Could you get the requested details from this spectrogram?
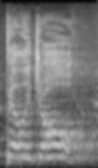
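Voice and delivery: high, emphatic "Joel" as one syllable; American pronunciation. Retold or imitated. Comic remembers who pronounces it so, "Joel" as one high syllable. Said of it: "pronounces it Billy Joel".

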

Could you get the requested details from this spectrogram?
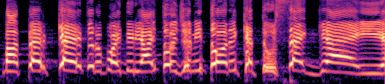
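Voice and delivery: yelling in Italian. Retold or imitated. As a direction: plead angrily in Italian. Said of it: "while I'm yelling at him".

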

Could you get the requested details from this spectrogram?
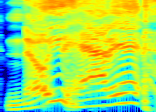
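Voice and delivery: slow, drawn-out calling out of a lie; imitating wife. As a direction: mimic the wife catching him out. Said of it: "Chia's in the background".

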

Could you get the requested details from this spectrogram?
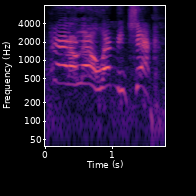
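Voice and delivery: high, loud woman shouting back from inside; shouting woman's voice. Retold or imitated. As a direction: yell it through the car door as the woman inside. Woman inside the car answering.

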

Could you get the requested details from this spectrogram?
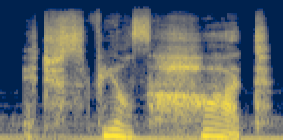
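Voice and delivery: breathy slow whisper. Acted. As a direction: let it fall to a whisper. Injured, voice dropping.

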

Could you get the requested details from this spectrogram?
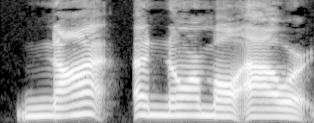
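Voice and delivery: usual speaking voice

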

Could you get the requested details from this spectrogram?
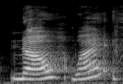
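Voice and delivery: loud, baffled questioning retort; thrown off. Retold or imitated. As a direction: act out being caught completely off guard. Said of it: "I was so thrown off".

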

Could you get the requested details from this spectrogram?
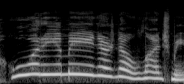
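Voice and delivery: outraged wife. Retold or imitated. Wife hearing there's no lunch meat, mock outraged high cry. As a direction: squeal it like a wife who can't believe it. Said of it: "she could have easily been like".

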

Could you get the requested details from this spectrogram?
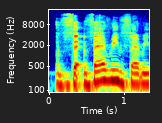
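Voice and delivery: ordinary talk, nothing marked

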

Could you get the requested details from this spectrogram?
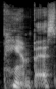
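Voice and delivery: "pampas" with the a of "air"; short-a pampas. Shown as a demonstration. Host explaining regional pronunciation, "pampas" with short a. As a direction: say "pampas" as PAM-pus. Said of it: "the Midwest or maybe the South".

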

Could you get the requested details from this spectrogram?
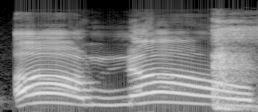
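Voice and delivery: loud, high, drawn-out dismay; mock dismay. Podcaster voicing a viewer's realization, mock dismay. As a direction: wail it in playful horror.

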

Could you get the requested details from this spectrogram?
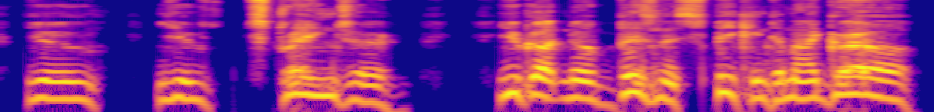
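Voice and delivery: loud, high, spluttering rage; splutter, then shout him down; furious accusation. A narrator's reading. Red-faced bully warning rival off his girl, furious shout. Bully rages after being felled.

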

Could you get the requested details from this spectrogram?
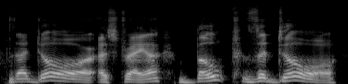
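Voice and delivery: slow, insistent order; urgent reminder. Acted. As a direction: press him to bolt it. Mirac urging Estrella to lock up.

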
